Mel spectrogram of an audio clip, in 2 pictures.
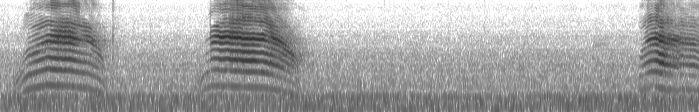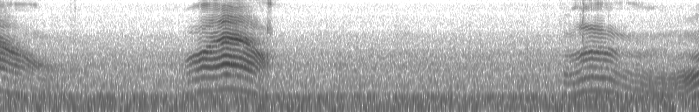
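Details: Angry rescue kitten meowing loudly when petted: five sharp, harmonic-rich meows, each under a second, spaced irregularly about two to four seconds apart, over a low steady background hum.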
